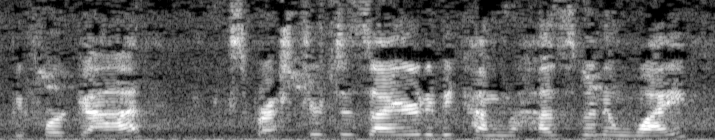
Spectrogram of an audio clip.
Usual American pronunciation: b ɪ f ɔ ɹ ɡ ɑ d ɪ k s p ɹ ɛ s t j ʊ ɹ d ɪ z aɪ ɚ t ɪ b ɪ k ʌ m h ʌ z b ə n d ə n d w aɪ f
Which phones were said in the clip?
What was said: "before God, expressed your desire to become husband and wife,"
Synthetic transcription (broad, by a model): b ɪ f ɔ ɹ ɡ ɑ d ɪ k s p ɹ ɛ s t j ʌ ɹ d ɪ z aɪ ɚ t ɪ b ɪ k ʌ m h ʌ z b ə n d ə n w aɪ f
